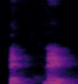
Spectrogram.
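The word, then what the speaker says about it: בית לחם: 우리가 베들레헴이라고 읽지만 사실은 벳렘이에요. 벳렘.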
